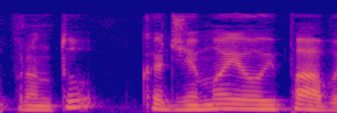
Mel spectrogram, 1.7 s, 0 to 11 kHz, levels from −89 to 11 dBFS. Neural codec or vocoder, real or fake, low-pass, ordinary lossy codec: none; real; 7.2 kHz; MP3, 48 kbps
